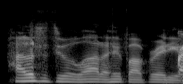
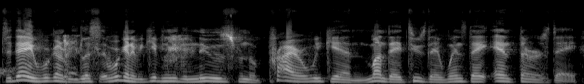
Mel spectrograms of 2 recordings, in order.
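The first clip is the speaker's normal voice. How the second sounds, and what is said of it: Radio announcer voice. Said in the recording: “Dude, you're so good at that. ... With a radio voice?”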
